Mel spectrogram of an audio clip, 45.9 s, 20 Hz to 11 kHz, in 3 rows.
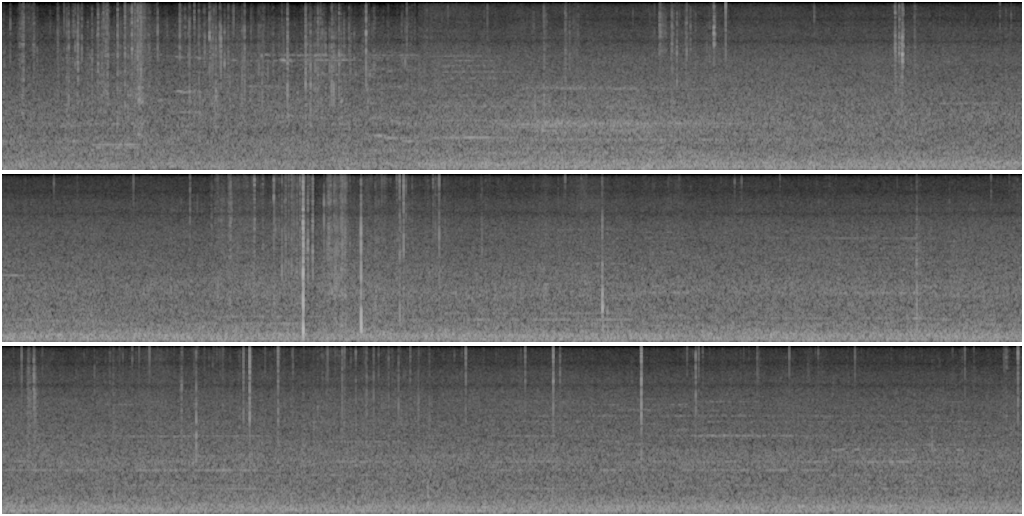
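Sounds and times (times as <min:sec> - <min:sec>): campfire crackling: 0:00.0 - 0:45.9
sharp fire pops: 0:19.2 - 0:21.9.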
